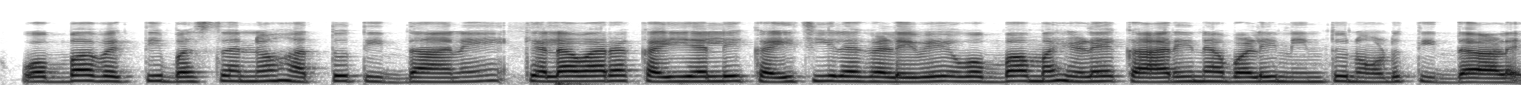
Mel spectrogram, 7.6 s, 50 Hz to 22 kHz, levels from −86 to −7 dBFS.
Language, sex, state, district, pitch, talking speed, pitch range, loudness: Kannada, female, Karnataka, Chamarajanagar, 225 Hz, 125 wpm, 210-235 Hz, -15 LUFS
